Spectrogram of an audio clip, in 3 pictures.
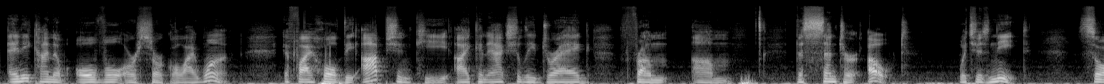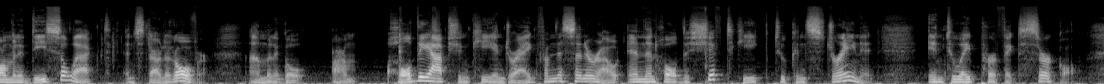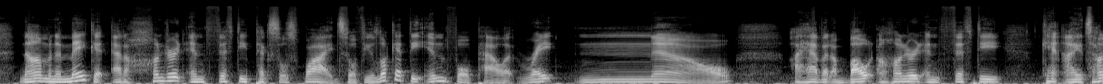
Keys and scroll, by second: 11.5 super+d, 14.7 super+d.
